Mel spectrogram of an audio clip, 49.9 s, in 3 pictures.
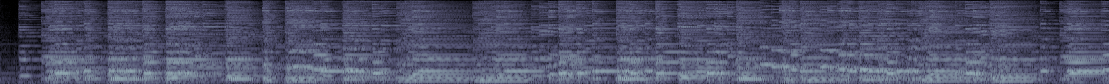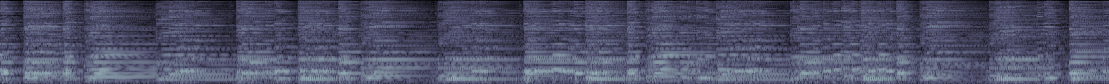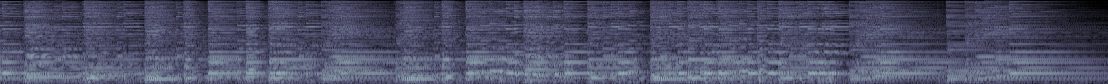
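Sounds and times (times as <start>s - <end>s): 
harpsichord: 0.0s - 49.8s.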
